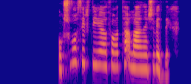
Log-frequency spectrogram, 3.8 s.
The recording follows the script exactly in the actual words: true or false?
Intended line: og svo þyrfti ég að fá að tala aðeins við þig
true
